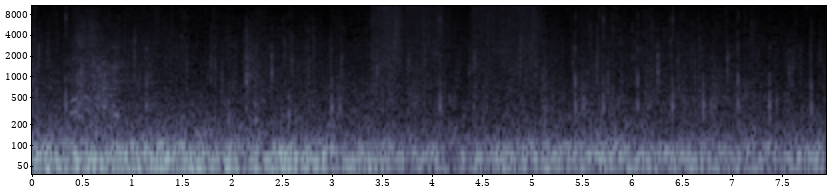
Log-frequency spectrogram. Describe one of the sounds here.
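Footsteps crunch quickly over the ground.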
